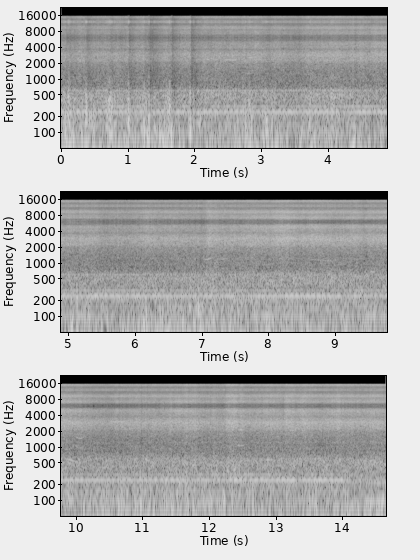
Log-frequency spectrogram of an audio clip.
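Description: Passenger ferry's engine running with a steady low drone and rumble while under way, with wind buffeting the microphone. The drone's hum drops out near the end.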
